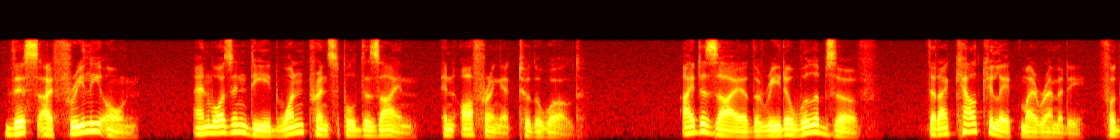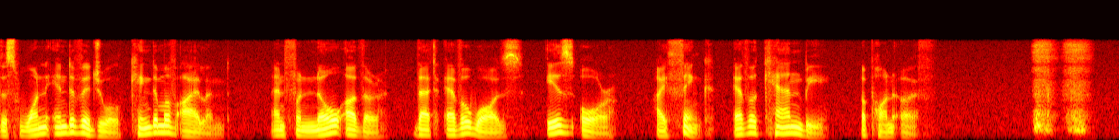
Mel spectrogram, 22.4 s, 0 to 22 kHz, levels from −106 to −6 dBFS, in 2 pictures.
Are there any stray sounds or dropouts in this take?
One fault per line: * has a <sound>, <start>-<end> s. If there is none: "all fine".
* has a sniff, 21.5-22.2 s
